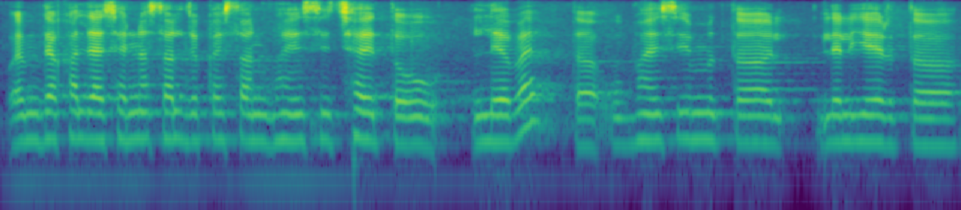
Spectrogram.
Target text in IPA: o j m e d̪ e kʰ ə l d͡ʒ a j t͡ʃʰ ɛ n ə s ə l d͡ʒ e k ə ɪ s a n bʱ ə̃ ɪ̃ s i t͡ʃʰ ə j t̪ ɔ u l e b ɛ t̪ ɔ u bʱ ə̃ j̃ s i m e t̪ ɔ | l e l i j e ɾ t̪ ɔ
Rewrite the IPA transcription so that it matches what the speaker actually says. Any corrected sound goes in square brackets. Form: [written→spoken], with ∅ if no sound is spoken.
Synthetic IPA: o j m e d̪ e kʰ ə l d͡ʒ a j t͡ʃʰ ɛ n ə s ə l d͡ʒ e k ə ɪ s a n bʱ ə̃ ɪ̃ s i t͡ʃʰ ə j t̪ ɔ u l e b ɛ t̪ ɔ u bʱ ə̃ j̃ s i m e t̪ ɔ | l e l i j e ɾ t̪ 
